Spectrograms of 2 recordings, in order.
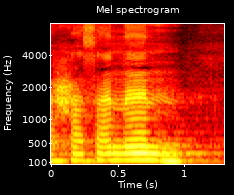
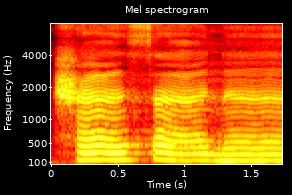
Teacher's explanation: Kalau berhentinya di fatahtain atau di garis duanya di atas, maka bunyi tanwinnya dirubah jadi panjang. Ya, bukan tanwin lagi tapi madh hasana.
